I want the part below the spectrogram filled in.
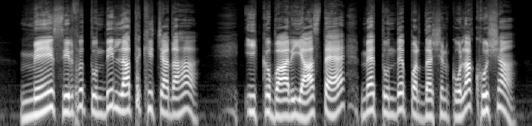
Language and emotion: Dogri, happy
